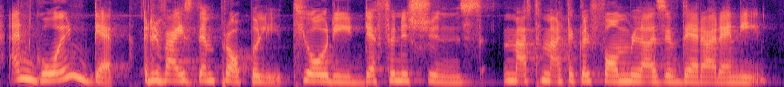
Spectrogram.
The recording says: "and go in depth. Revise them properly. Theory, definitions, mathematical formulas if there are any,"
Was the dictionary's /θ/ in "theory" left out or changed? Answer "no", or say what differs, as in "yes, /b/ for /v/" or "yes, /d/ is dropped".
yes, /t/ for /θ/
